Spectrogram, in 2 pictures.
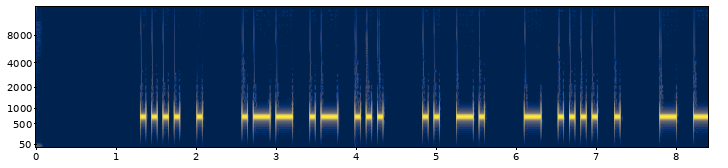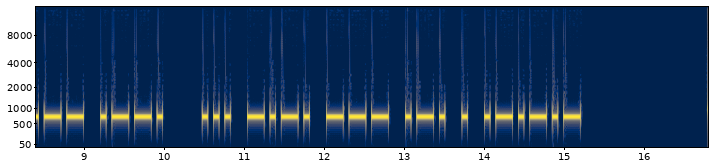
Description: Morse code, heard as a keyed tone, about 17 wpm, 700 Hz. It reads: HE WAS IN THE TOP SCORE.
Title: Sentences from Top 1600 Words 17wpm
